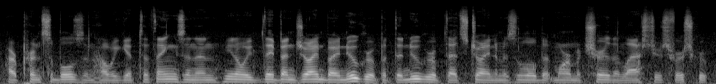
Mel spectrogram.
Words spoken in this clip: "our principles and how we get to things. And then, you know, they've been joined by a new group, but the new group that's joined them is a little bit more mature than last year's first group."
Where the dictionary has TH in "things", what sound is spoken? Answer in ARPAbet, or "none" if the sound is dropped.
TH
